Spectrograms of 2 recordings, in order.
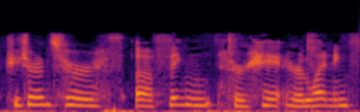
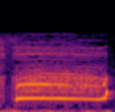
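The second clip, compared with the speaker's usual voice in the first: high grunt; 13 semitones higher than usual. Acted. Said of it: "He goes".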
